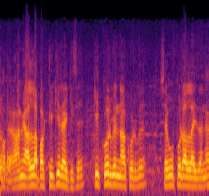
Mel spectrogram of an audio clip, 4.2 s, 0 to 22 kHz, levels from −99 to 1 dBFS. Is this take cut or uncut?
uncut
